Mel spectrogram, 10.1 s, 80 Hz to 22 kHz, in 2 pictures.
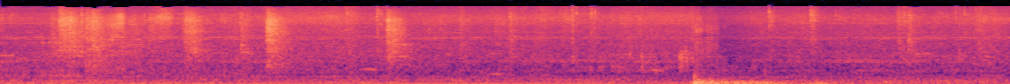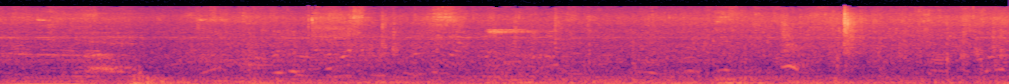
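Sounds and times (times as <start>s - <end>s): chairlift machinery rumble: 0.0s - 10.0s
loud low thump: 3.4s - 4.3s.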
